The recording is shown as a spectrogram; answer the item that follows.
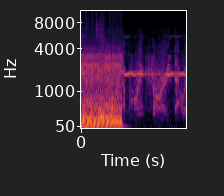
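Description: Guitar-driven rock music that stops suddenly just under a second in. It gives way to a quieter voice recording with a steady high tone running under it.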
